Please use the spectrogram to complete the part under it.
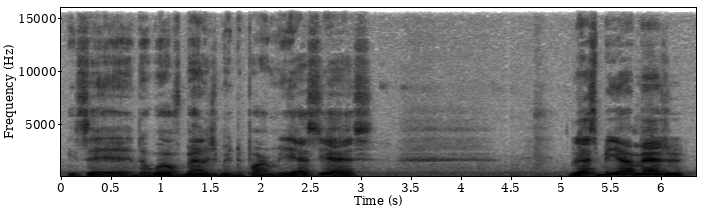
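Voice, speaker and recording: A man's voice: fairly low pitch, fairly even intonation, slow, a little hiss or hum. A man casually hosting a late-night livestream, talking in slang and repeating his greetings over and over to the chat. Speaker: livestream host. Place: home, late at night, dogs nearby.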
